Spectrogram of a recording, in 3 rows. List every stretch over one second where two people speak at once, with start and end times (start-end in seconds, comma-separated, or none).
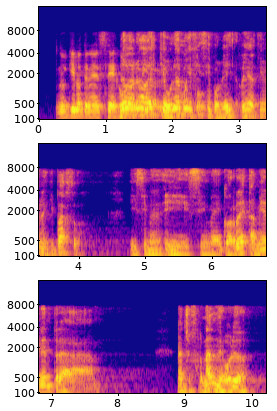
1.2-2.6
